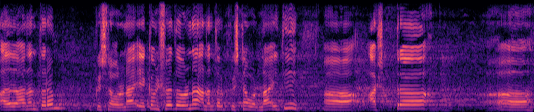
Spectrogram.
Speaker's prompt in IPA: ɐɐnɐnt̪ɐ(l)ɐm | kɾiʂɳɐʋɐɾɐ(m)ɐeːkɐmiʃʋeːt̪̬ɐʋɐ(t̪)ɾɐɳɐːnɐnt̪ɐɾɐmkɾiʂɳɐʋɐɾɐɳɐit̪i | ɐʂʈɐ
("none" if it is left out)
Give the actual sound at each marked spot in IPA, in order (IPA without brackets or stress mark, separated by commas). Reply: ɾ, ɳ, none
